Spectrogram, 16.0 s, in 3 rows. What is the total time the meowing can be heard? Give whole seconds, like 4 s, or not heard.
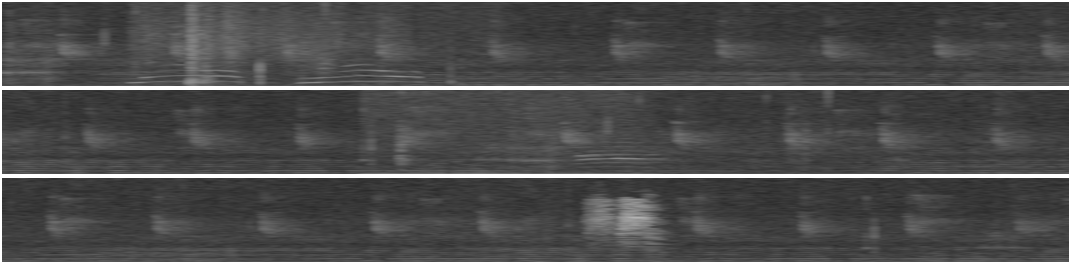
4 s.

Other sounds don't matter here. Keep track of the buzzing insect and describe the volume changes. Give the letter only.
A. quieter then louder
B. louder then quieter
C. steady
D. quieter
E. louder
C.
